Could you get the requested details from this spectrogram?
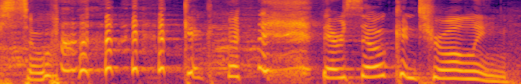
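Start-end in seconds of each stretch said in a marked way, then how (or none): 0.4-2.3 high bright laugh; amused laugh at own joke. Real, not acted. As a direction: burst out laughing.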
